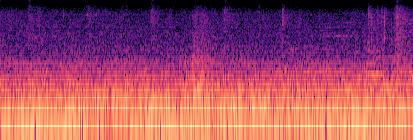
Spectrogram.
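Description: Steady low rumble of supermarket ambience, with a few faint clicks.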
